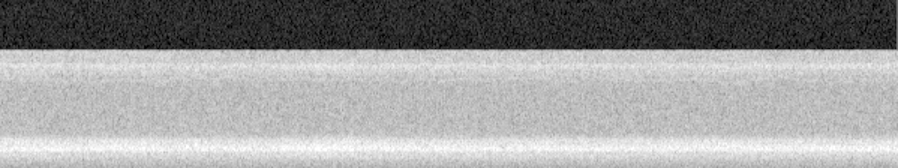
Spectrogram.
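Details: Constant hiss like rushing water or wind covers the whole recording, and no animal call can be picked out.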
